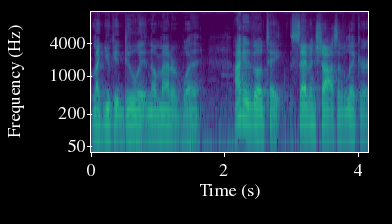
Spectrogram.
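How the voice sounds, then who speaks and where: Over music in the background, a man speaks at a fairly slow pace in a medium pitch with ordinary pitch variation. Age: 20s. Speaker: rapper. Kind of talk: casual chat.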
